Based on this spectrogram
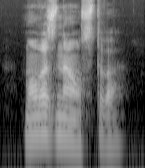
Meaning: linguistics
- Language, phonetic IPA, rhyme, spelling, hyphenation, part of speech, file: Belarusian, [ˌmovazˈnau̯stva], -au̯stva, мовазнаўства, мо‧ва‧знаў‧ства, noun, Be-мовазнаўства.ogg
